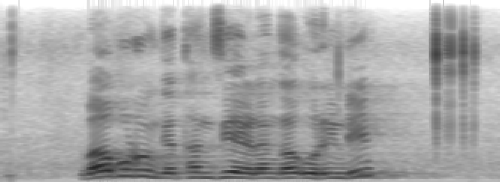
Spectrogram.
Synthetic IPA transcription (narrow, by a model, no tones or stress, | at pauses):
βaβuɺuŋɡɛt̪ʰand͡ziɛɺaŋɡauɾindi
